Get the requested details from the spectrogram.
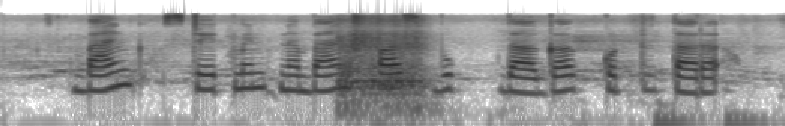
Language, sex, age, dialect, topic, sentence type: Kannada, female, 36-40, Central, banking, statement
